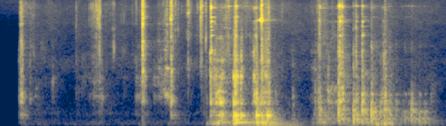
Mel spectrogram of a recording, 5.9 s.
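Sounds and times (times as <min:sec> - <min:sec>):
garden shed door opening: 0:02.7 - 0:05.6.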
